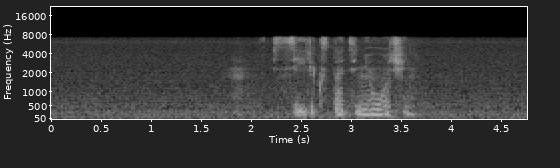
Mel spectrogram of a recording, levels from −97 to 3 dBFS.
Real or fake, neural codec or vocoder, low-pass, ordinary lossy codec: fake; vocoder, 24 kHz, 100 mel bands, Vocos; 7.2 kHz; Opus, 64 kbps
